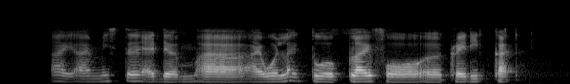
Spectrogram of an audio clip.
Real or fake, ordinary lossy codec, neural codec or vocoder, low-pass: real; none; none; 5.4 kHz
